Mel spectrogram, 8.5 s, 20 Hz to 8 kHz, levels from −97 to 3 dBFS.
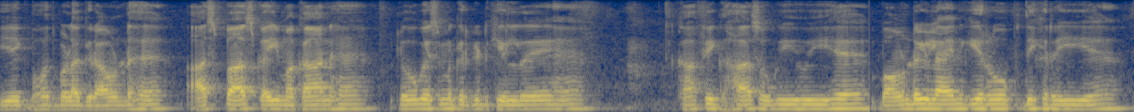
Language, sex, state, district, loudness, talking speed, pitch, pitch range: Hindi, male, Uttar Pradesh, Jyotiba Phule Nagar, -17 LUFS, 195 wpm, 115 Hz, 110-120 Hz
